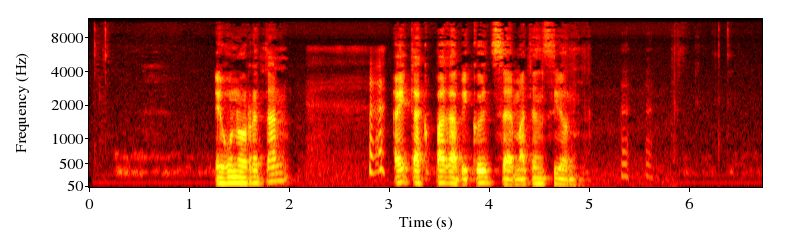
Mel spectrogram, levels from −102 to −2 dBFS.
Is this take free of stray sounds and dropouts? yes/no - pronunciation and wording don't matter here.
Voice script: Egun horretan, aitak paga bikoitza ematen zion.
no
